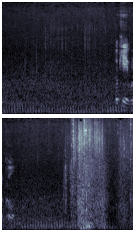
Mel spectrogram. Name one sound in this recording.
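Wind rushes past during a parachute descent.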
